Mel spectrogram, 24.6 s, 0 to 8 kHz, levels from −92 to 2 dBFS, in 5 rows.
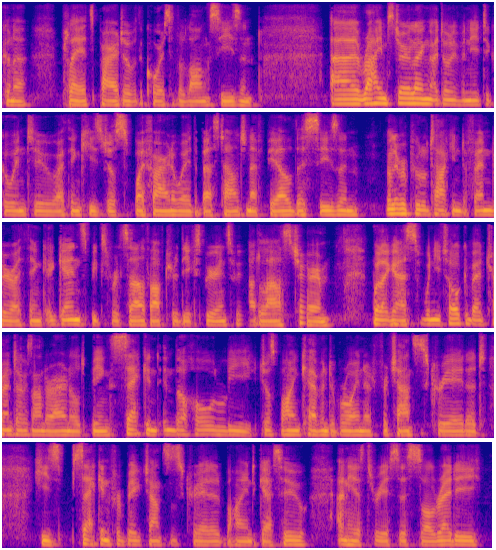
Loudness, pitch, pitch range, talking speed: -24 LUFS, 110 Hz, 105-115 Hz, 225 wpm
